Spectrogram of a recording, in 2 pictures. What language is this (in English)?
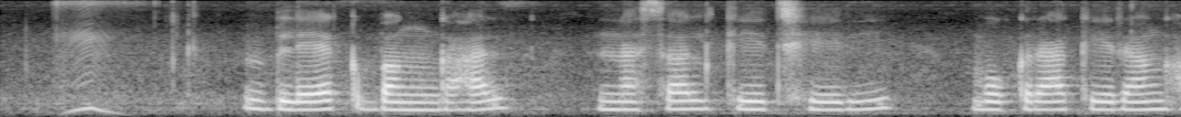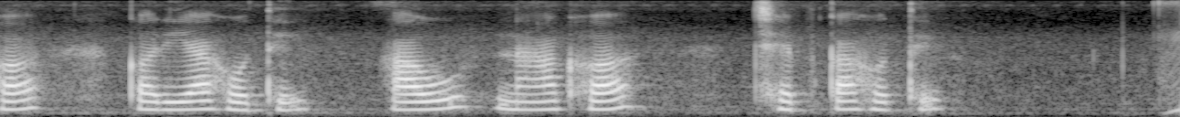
Chhattisgarhi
